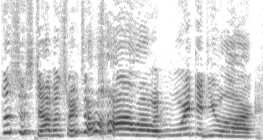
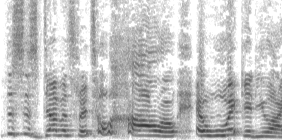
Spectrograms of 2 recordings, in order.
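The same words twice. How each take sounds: First: High, loud, sobbing imitation; mock crying. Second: High, loud, whiny mock-crying voice; imitating a rival on the verge of tears; mock tearful whine. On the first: Mocking the rival's tearful line again, sobbing and loud. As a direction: whine it out like he's about to cry. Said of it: "He's literally on the verge of tears". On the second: Mocking the rival's tearful rant to the stream, whiny and loud. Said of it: "He's literally, like, crying".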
